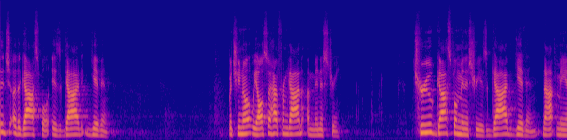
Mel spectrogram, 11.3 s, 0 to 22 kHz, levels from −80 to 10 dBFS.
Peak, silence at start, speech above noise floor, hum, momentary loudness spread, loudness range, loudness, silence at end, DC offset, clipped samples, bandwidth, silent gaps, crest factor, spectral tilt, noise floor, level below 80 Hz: -4 dBFS; 0 s; 46 dB; none; 12 LU; 5 LU; -22 LUFS; 0 s; under 0.1%; under 0.1%; 12.5 kHz; none; 20 dB; -6.5 dB/octave; -68 dBFS; -70 dBFS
